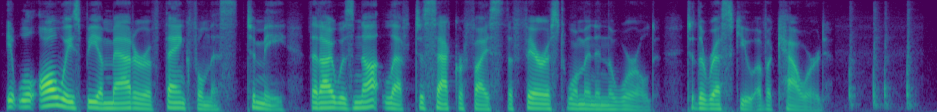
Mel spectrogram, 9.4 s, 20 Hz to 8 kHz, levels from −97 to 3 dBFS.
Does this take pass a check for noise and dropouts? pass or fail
fail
